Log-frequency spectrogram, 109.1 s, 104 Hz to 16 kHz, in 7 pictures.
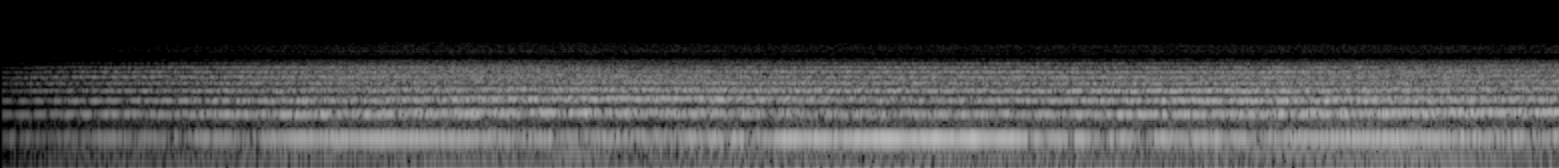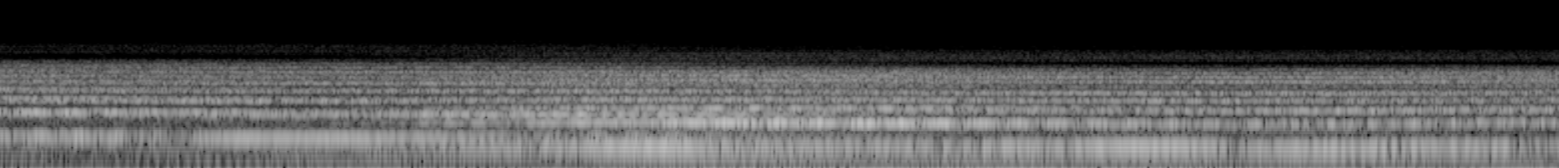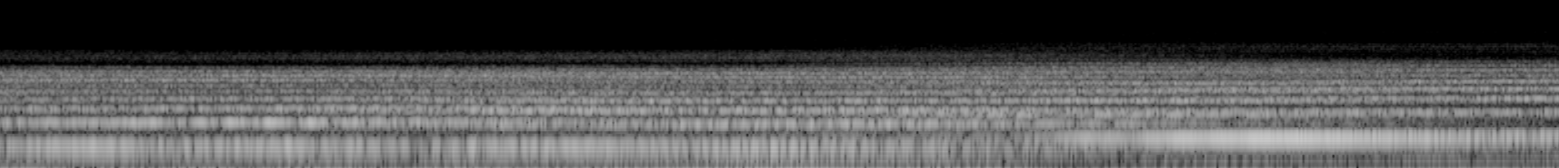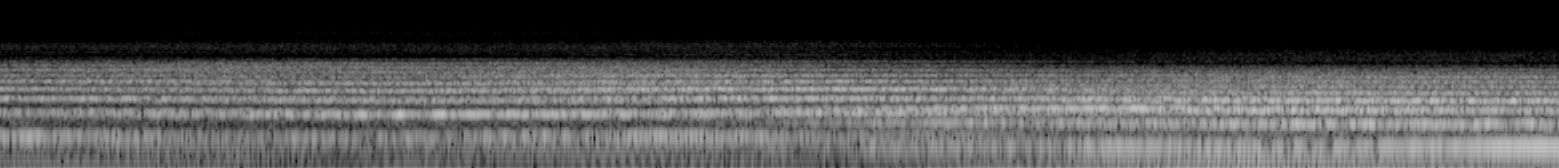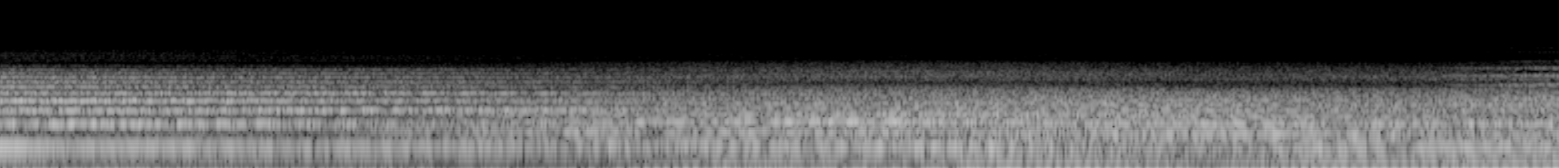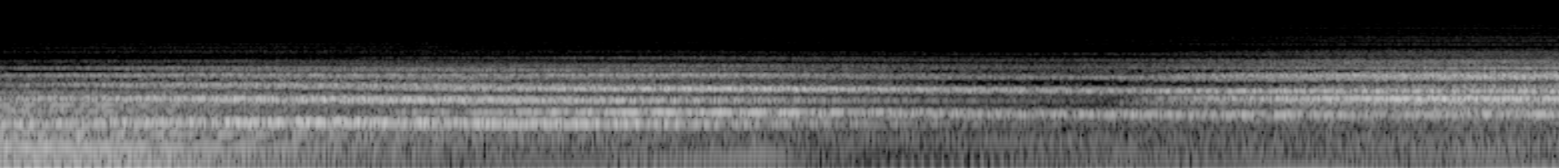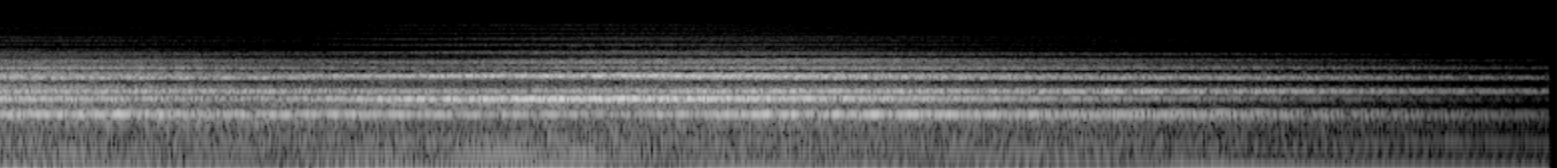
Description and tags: made this with several effects because I don't play keyboards but love drones. Made with Line6 POD no amps, just different filters and delays
binaural, echo, reverb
